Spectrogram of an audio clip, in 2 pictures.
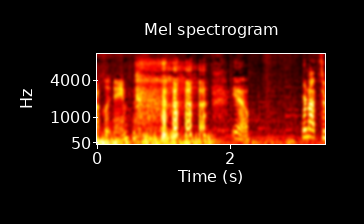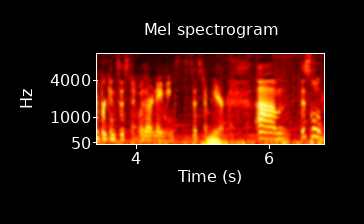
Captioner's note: laugh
